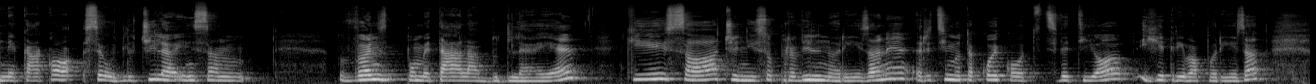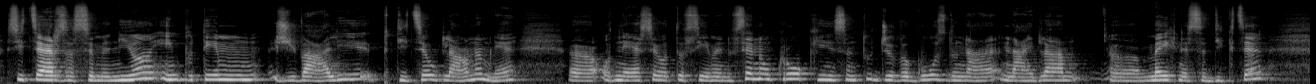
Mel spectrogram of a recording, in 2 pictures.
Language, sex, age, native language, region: Slovenian, female, 60+, Slovenian, Central Slovenia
